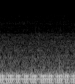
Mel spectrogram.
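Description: A Kawasaki Ninja ZX6R with an M4 aftermarket exhaust, a loud, close, rumbling engine burst with a rapid clattering pulse, lasting under a second.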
